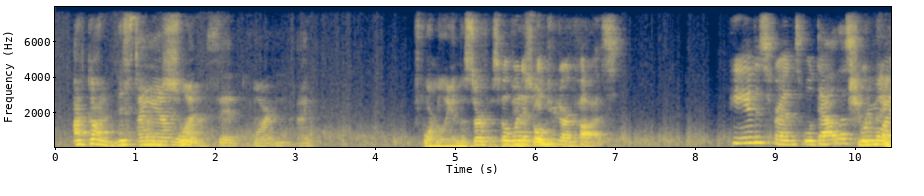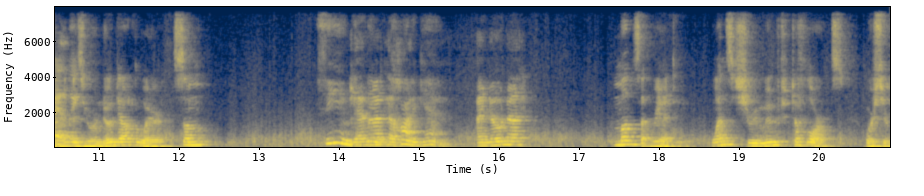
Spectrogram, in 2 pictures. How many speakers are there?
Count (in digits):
4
